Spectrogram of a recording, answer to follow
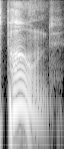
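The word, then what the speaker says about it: pwned: But I'm saying like when I'm spelling it out phonetically, it's poned. It's po. It's just like owned but with a P word.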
